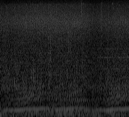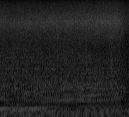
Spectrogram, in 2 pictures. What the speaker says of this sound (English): the Explorer sounds kind of weird, like it never quite gets to full speed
